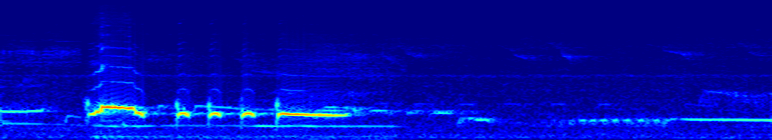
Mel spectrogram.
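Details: Actively singing Bangkok-type zebra dove: a loud rising coo, four fast clipped notes and a drawn-out final coo, followed by softer, steady humming tones from nearby doves.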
